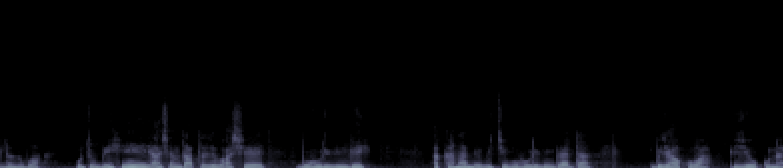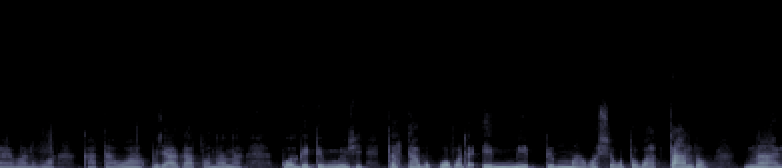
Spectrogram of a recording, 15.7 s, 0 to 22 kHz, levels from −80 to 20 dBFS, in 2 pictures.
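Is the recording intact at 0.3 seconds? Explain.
Yes, at 0.3 seconds the speech plays through intact, with no dropout, click, distortion or other fault at that point.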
